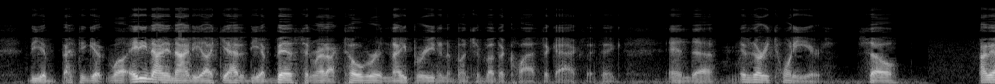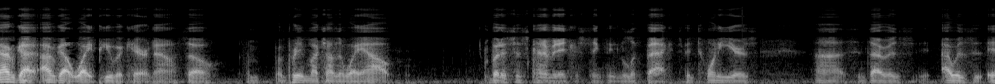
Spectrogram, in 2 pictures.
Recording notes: Live Morning Call-In Show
